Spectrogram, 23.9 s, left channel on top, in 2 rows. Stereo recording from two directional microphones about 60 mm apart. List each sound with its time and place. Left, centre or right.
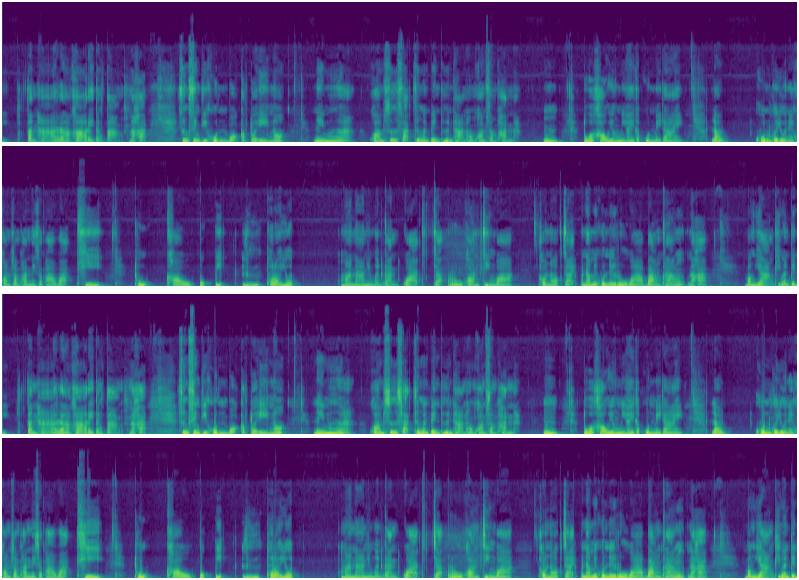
0.3 s speech: centre
2.6 s speech: right
2.9 s speech: centre; by 6.0 s right
6.0 s speech: centre
6.2 s speech: right
6.7 s speech: centre
9.0 s speech: centre
20.3 s speech: centre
